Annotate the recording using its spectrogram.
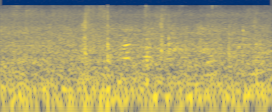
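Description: Indistinct voices of people walking by, over a steady outdoor background hiss, with a few faint ticks.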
